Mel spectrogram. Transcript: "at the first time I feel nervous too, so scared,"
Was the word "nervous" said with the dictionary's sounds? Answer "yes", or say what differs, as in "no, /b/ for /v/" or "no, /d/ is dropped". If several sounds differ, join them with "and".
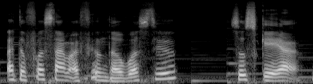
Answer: no, /w/ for /v/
